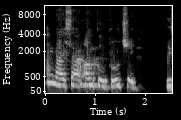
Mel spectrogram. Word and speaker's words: Bucci: It's Bucci like Gucci, right?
